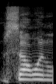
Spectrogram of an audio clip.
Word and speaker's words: Selwyn: And you found a trackway, and I believe it was near Lake Selwyn. I think I'm pronouncing Yeah, it was right. Selwyn Lake.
